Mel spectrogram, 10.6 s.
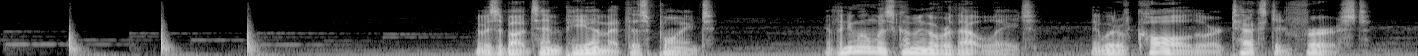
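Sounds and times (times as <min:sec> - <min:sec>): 
knocking on a door: 0:00.5 - 0:02.1
faint steady hum of tones: 0:02.5 - 0:10.6
speech: 0:03.6 - 0:05.4, 0:06.2 - 0:10.3.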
